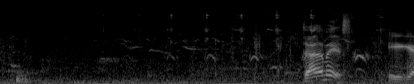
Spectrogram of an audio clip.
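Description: Film soundtrack of a rural outdoor scene: a low steady background with small bird chirps, then about three seconds in a few loud, harsh, arching calls like crows cawing, followed by a brief line of dialogue at the very end.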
